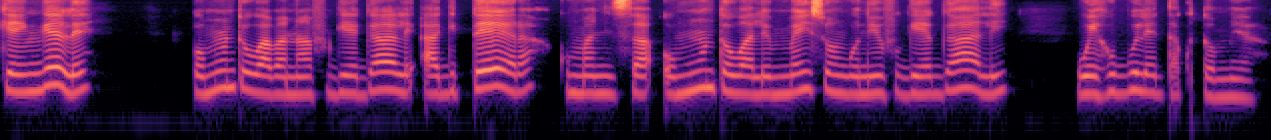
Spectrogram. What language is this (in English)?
Tooro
